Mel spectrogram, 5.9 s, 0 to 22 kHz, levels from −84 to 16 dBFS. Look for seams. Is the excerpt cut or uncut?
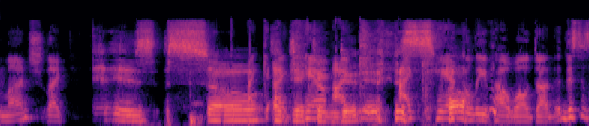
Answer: uncut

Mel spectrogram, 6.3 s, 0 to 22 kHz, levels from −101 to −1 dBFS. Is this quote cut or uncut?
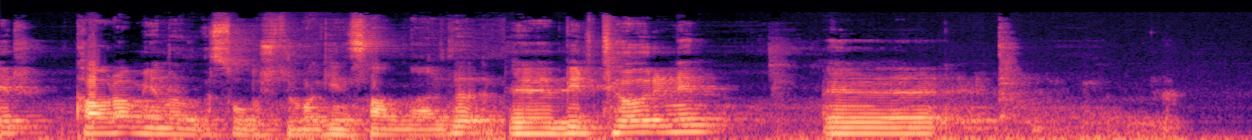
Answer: cut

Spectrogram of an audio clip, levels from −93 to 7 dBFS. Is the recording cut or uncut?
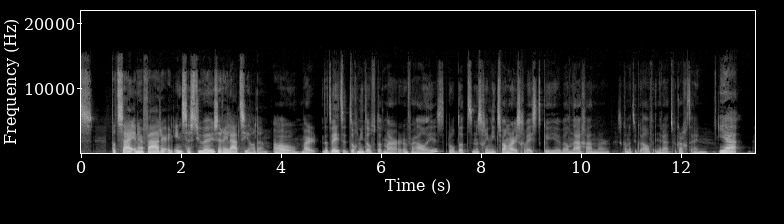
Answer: cut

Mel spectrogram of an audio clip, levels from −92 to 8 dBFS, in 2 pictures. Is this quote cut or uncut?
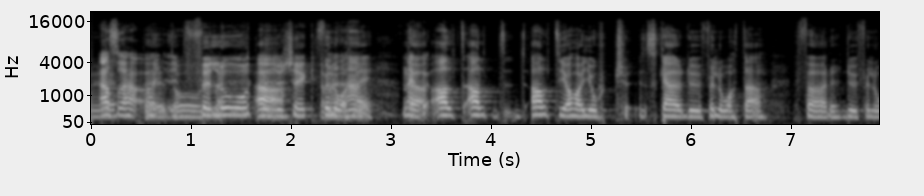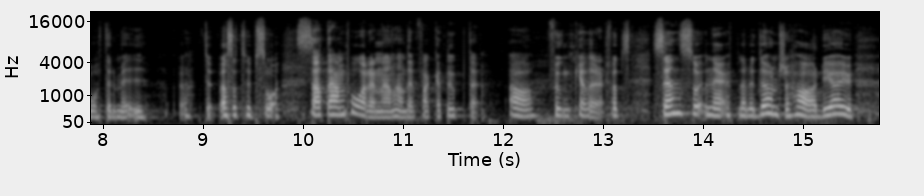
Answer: cut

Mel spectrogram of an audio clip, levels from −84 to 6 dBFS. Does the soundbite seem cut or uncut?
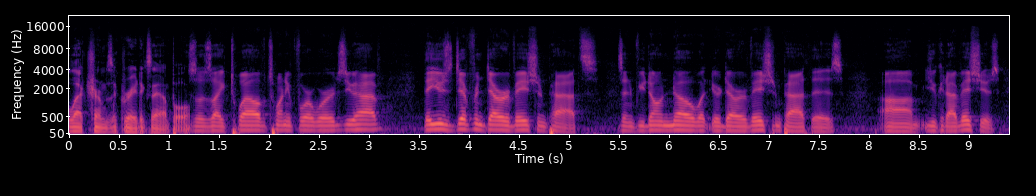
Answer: cut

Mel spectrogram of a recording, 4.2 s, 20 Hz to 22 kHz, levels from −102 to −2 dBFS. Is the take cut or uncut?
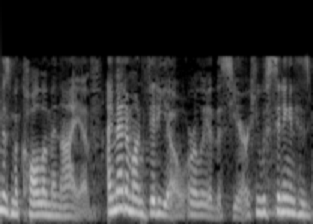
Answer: cut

